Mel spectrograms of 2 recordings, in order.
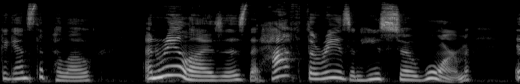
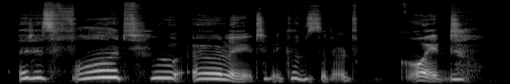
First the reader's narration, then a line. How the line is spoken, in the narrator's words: Obi-Wan grumbles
